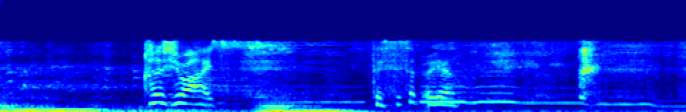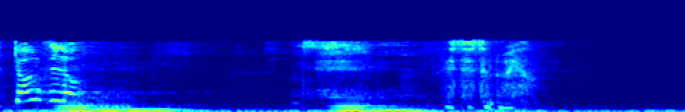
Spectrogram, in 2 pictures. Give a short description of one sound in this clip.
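A child sings softly nearby.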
